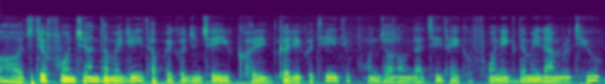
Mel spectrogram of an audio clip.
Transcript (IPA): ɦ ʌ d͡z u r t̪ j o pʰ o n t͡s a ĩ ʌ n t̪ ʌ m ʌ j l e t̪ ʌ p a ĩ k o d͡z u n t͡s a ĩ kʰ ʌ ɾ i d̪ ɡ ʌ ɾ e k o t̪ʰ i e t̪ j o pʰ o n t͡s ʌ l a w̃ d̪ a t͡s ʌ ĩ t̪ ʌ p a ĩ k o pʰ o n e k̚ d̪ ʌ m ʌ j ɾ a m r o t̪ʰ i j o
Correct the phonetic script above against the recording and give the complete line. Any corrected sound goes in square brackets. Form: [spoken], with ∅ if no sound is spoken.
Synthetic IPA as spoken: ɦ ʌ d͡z u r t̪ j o pʰ o n t͡s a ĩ ʌ n t̪ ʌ m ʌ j l e t̪ ʌ p a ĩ k o d͡z u n t͡s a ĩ kʰ ʌ ɾ i d̪ ɡ ʌ ɾ e k o t̪ʰ i e t̪ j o pʰ o n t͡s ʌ l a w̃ d̪ a t͡s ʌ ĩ t̪ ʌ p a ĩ k o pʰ o n e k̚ d̪ ʌ m ʌ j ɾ a m r o t̪ʰ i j o

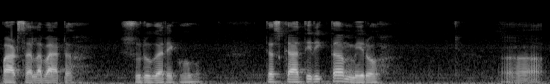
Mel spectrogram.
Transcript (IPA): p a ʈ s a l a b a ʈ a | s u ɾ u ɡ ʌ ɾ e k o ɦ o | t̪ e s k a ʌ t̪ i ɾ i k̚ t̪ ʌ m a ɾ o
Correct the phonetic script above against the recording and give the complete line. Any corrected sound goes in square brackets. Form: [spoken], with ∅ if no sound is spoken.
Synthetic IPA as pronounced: p a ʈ s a l a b a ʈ [ʌ] | s u ɾ u ɡ ʌ ɾ e k o ɦ o | t̪ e s k a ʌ t̪ i ɾ i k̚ t̪ ʌ m [e] ɾ o

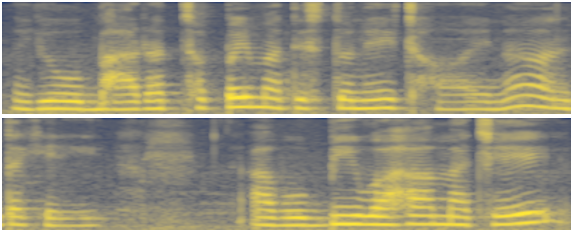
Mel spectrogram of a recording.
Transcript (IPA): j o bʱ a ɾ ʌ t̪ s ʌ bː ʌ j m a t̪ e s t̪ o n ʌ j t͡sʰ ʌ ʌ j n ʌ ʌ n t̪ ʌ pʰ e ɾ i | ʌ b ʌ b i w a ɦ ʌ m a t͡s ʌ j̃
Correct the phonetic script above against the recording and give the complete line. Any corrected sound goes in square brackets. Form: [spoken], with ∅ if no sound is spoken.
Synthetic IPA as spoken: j o bʱ a ɾ ʌ t̪ s ʌ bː ʌ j m a t̪ e s t̪ o n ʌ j t͡sʰ ʌ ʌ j n ʌ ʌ n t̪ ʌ [kʰ] e ɾ i | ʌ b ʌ b i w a ɦ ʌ m a t͡s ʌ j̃

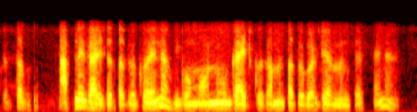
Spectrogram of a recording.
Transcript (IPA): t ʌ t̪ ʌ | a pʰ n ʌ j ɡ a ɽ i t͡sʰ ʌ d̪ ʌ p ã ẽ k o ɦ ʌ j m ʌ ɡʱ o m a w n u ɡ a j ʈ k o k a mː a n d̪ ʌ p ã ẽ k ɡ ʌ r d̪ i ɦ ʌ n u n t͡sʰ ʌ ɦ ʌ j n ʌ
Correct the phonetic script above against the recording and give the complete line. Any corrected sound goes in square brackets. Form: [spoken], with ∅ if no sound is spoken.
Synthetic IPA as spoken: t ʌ t̪ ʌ | a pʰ n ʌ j ɡ a ɽ i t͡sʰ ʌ [t̪] ʌ p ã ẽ k o ɦ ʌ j [n] ʌ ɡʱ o m a w n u ɡ a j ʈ k o k a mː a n [t̪] ʌ p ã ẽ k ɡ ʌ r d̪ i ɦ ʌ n u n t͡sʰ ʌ ɦ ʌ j n ʌ

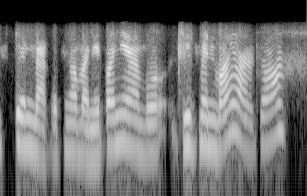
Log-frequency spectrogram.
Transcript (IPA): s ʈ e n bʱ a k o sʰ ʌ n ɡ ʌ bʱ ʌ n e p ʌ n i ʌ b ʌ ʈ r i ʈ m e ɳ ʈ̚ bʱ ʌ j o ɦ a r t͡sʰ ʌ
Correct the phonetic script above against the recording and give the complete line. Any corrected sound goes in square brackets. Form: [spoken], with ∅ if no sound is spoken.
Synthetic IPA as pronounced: s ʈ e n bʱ a k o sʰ ʌ [ŋ] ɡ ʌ bʱ ʌ n e p ʌ n i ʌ b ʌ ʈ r i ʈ m e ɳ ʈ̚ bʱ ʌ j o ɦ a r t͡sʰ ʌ

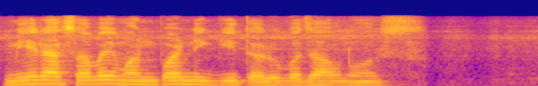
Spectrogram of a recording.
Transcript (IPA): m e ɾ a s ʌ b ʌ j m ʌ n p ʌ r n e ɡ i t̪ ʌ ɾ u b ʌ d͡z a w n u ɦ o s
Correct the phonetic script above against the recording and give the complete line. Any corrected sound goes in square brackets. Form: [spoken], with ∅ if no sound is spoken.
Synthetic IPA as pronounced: m e ɾ a s ʌ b ʌ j m ʌ n p ʌ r n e ɡ i t̪ ʌ ɾ u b ʌ d͡z a w n u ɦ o s

